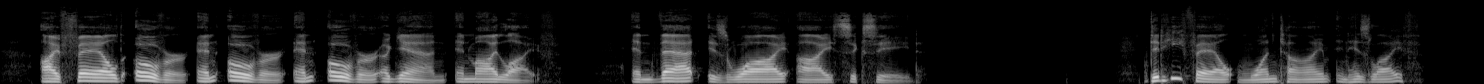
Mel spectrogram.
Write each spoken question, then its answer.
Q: Did he fail one time in his life?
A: No, he didn't fail one time in his life.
